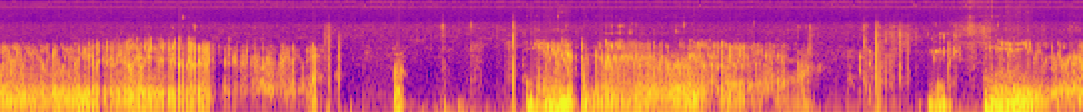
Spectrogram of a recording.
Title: starving stomach rumbles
